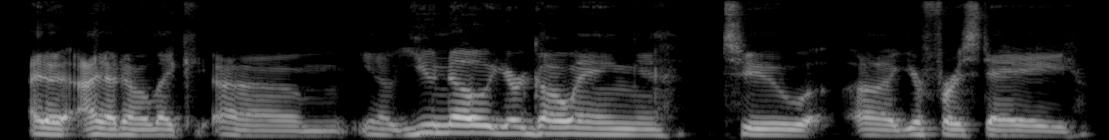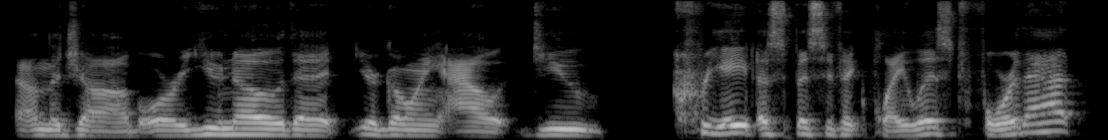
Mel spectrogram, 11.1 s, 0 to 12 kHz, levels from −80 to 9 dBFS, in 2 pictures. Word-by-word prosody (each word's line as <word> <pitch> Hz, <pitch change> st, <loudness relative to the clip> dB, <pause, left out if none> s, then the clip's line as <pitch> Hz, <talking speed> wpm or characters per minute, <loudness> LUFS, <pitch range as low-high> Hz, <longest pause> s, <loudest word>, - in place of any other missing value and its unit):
I -, -, +3 dB
do 145 Hz, -3 st, +6 dB
I 150 Hz, -, +2 dB
don't 140 Hz, -1 st, +3 dB
know, 135 Hz, -2 st, +1 dB
like, 130 Hz, -1 st, -3 dB
um, 120 Hz, -4 st, -6 dB
you 155 Hz, -, -10 dB
know, 140 Hz, -, -6 dB
you 150 Hz, +9 st, -2 dB
know 185 Hz, -1 st, +7 dB
you're 165 Hz, -1 st, +1 dB
going 145 Hz, -5 st, +1 dB, 0.3 s
to, 140 Hz, -5 st, 0 dB, 0.2 s
uh, 135 Hz, -2 st, -2 dB
your 140 Hz, +4 st, -1 dB
1st 135 Hz, -2 st, -2 dB
day 115 Hz, -3 st, -2 dB, 0.3 s
on 135 Hz, +2 st, -2 dB
the 125 Hz, -, 0 dB
job 115 Hz, -4 st, -4 dB
or 125 Hz, 0 st, 0 dB
you 140 Hz, +4 st, +2 dB
know 140 Hz, -1 st, +5 dB
that 130 Hz, -2 st, 0 dB
you're 145 Hz, -3 st, -3 dB
going 130 Hz, -3 st, -2 dB
out, 115 Hz, -1 st, -2 dB
do -, -, -6 dB
you 265 Hz, -4 st, +3 dB, 0.3 s
create 185 Hz, 0 st, +4 dB
a -, -, +3 dB
specific 150 Hz, -2 st, -3 dB
playlist 155 Hz, +7 st, 0 dB
for 140 Hz, +3 st, 0 dB
that? 215 Hz, +4 st, -2 dB
140 Hz, 195 wpm, -24 LUFS, 125-155 Hz, 0.3 s, know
